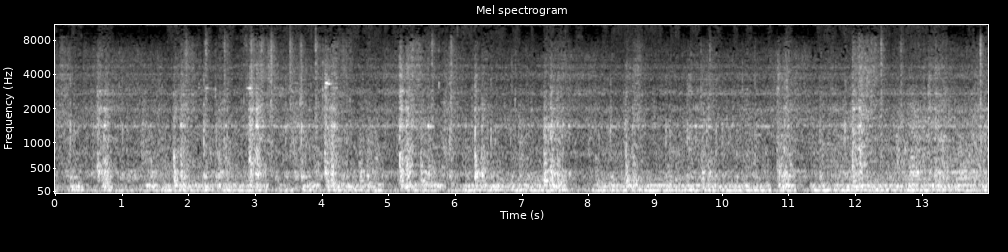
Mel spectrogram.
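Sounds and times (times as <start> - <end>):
train low rumble: 0.0 - 14.0
wheels clacking over rails: 0.0 - 14.0.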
